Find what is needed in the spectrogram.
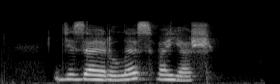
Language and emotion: Russian, neutral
